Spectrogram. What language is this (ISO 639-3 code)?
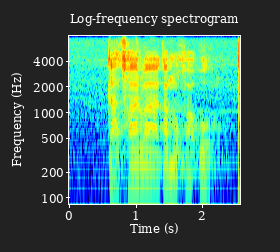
sot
